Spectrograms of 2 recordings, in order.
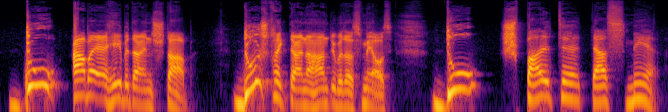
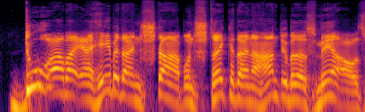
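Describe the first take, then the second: First: Each "Du" punched at the start of the line; stress on Du. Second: Said in the usual way. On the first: Shown as a demonstration. Preacher rereads God's command, stressing each "Du". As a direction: hammer every "Du". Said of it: "Du tust das". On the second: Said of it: "scripture read first".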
